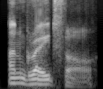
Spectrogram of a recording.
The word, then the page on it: Ungrateful: British English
